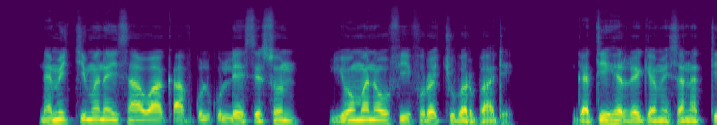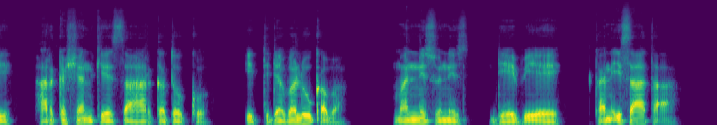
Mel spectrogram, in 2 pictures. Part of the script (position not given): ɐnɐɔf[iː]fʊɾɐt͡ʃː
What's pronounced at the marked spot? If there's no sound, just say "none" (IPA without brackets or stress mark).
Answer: iː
